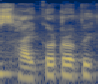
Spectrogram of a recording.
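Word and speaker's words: psychotropic: जो narcotics drugs and साइोट्रोपिक substances है। Narco जो नारकोट्रपिक ड्रग नारकोटिक ड्रग एंड साइोट्रोपिक है ना साइोट्रोपिक मतलब पी एस टू व है ना पी तो साइलेंट लेटर है पता ही होगा साइोट्रोपिक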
